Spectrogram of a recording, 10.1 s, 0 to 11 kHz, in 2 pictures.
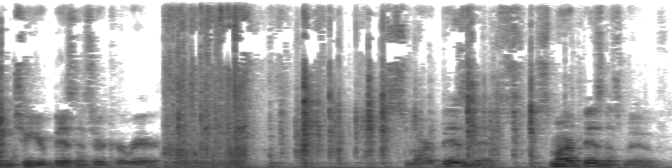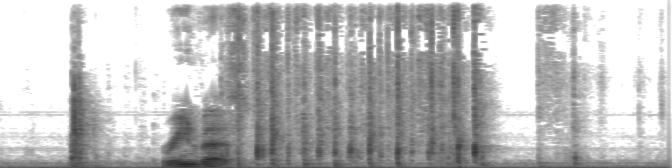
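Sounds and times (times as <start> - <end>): cards being shuffled: 6.7 - 10.0.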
